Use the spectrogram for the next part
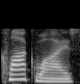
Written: clockwise

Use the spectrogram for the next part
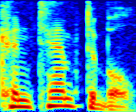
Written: contemptible

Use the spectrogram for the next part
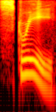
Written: scree

